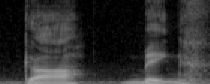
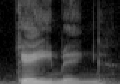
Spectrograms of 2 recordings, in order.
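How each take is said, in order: First: The first syllable sounds like 'gah'. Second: The first syllable sounds like 'game'. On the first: "the proper way to pronounce Gaming's name is actually Ga Ming" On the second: "His name is very funny"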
